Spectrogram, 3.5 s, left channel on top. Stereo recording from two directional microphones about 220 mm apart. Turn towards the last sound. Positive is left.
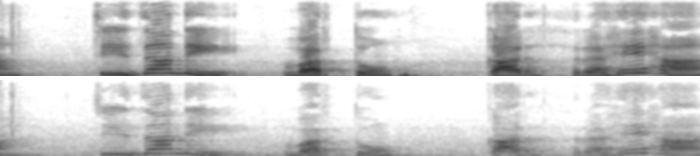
turn(degrees=35)  # may be behind; listen again after turning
